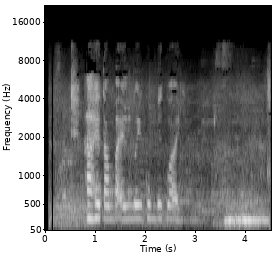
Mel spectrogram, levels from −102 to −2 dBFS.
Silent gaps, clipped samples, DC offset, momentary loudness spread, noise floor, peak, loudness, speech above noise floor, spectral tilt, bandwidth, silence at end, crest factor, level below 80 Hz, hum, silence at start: none; under 0.1%; under 0.1%; 18 LU; -46 dBFS; -4 dBFS; -24 LUFS; 23 dB; -5 dB/octave; 11 kHz; 0 s; 20 dB; -72 dBFS; none; 0.1 s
